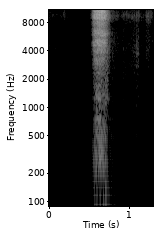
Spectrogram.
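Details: A single short, sharp, hissing soft sneeze with quiet room noise before and after, from a woman with a serious autumn cold with a stuffed nose, nose blowing and coughing; sneeze.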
